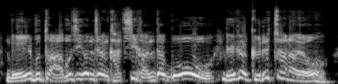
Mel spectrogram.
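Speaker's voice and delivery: distraught, high-pitched reproach; anguished regret, pitch climbing; grieving lament. Acted. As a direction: mourn a father gone too soon. Son laments to dead father.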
